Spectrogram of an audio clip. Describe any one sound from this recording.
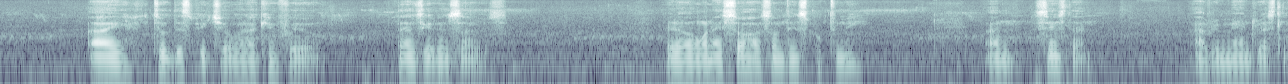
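A man speaks slowly and emotionally, close by.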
